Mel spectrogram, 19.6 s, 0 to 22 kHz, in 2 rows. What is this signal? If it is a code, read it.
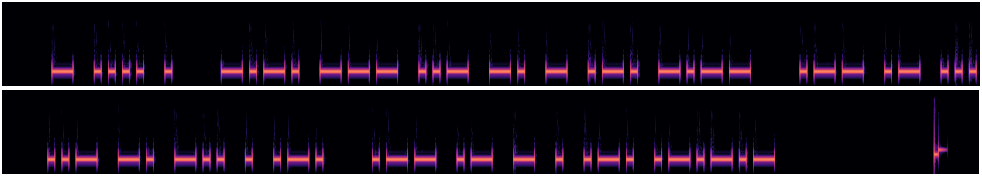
Morse code, heard as a keyed tone, about 17 wpm, 700 Hz. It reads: THE COUNTRY WAS UNDER WATER.
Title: Sentences from Top 1000 Words - Review Part 1 - 17wpm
